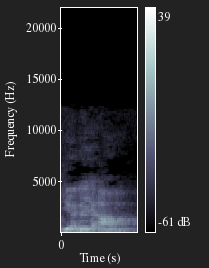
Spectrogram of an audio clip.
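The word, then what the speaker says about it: γενεά: Yene'ah is the word. It doesn't mean race. That's yenos. Just spell that. Doesn't race. Genea.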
